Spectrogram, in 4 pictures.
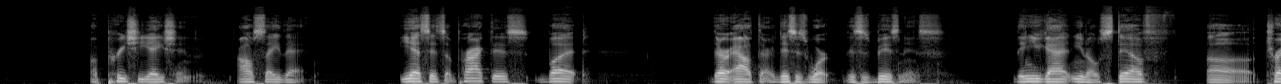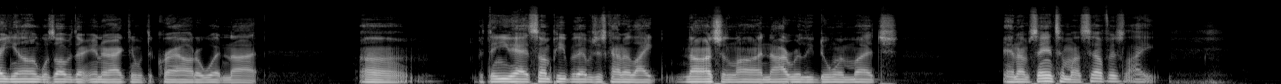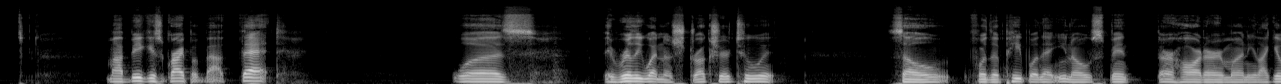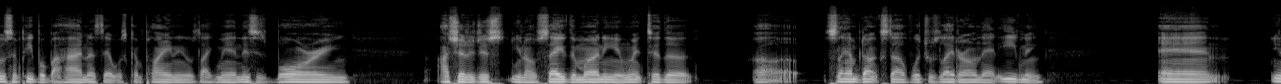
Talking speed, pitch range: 150 wpm, 105-125 Hz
